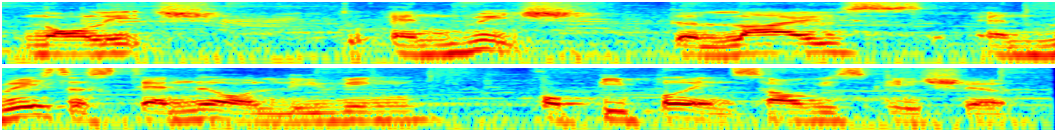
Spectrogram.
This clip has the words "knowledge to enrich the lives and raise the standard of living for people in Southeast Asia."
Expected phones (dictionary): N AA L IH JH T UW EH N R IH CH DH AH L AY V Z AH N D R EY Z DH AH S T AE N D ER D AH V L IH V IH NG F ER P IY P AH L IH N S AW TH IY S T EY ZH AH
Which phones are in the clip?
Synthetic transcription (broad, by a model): N AA L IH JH T UW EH N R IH CH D AH L AY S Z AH N R EY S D AH S T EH N D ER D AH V L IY V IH NG F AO P IY P AH L IH N S AW F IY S EY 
